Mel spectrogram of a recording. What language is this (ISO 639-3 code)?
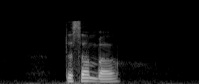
nor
